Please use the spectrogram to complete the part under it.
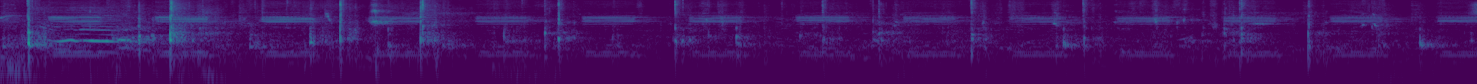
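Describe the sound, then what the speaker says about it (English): A car alarm sounds near a pro mixed doubles pickleball championship court in Brisbane, repeating electronic pulses in a steady cycle that carry on for the full stretch at moderate distance beneath crowd and court noise. "with a car alarm going off."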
